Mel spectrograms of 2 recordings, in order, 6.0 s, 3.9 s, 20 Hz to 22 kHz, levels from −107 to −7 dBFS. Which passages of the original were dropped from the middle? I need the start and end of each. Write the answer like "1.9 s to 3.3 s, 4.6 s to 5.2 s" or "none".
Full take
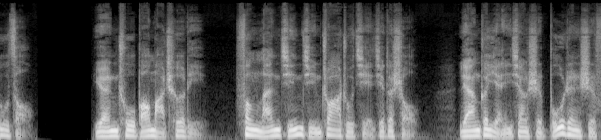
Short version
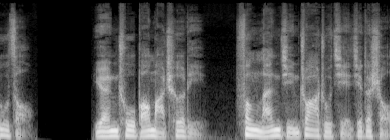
2.8 s to 3.0 s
